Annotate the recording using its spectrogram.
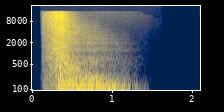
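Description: Whoosh sound effect of a video logo intro: one rush of noise that swells in a fraction of a second and fades away by about a second and a half in.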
